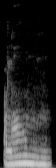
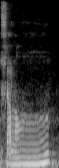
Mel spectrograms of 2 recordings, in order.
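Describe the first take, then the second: First: It ends with the lips closed on M. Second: It ends in a nasal vowel without closing. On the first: The speaker calls it right. "também no final som de M" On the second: The speaker calls it wrong. "não Shalom"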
